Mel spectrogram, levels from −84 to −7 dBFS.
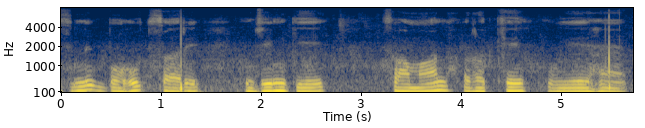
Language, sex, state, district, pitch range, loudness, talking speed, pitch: Hindi, male, Uttar Pradesh, Saharanpur, 115-135 Hz, -16 LUFS, 95 wpm, 125 Hz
